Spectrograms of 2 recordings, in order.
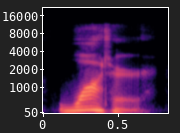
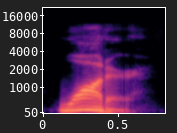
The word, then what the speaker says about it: water: British English keeps the T sound sharper. Water. Clear T. Americans soften it. Water.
